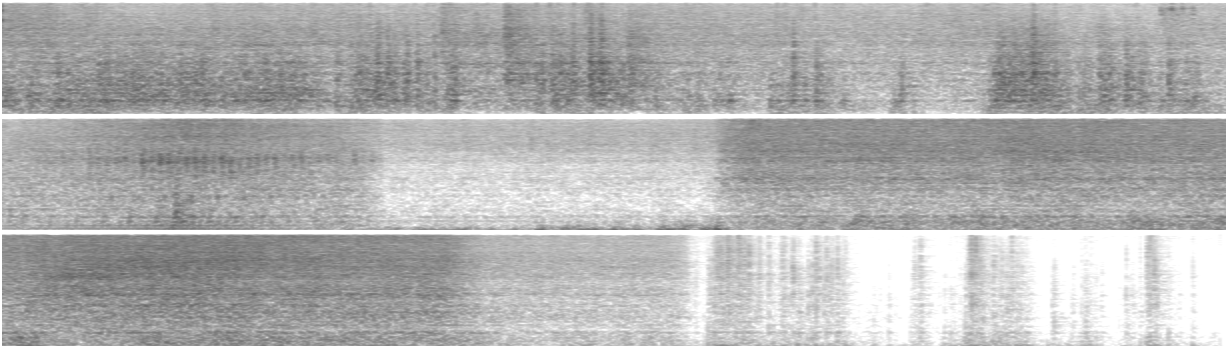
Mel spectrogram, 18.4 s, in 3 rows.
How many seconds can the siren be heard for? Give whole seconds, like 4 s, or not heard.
not heard.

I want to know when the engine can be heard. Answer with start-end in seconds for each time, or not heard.
5.8-8.1.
